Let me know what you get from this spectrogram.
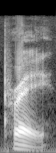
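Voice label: "pray", English; fonetica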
